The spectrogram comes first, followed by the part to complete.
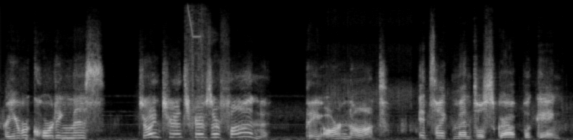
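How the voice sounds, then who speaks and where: A playful young woman banters casually in a video game. Her voice is high and bright, with a creaky edge. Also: sing-song, a little slow, full character voice, low-quality recording.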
